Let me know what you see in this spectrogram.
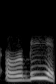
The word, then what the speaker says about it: Irby: The last name is Irby, and it's spelled I-R-B-Y.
